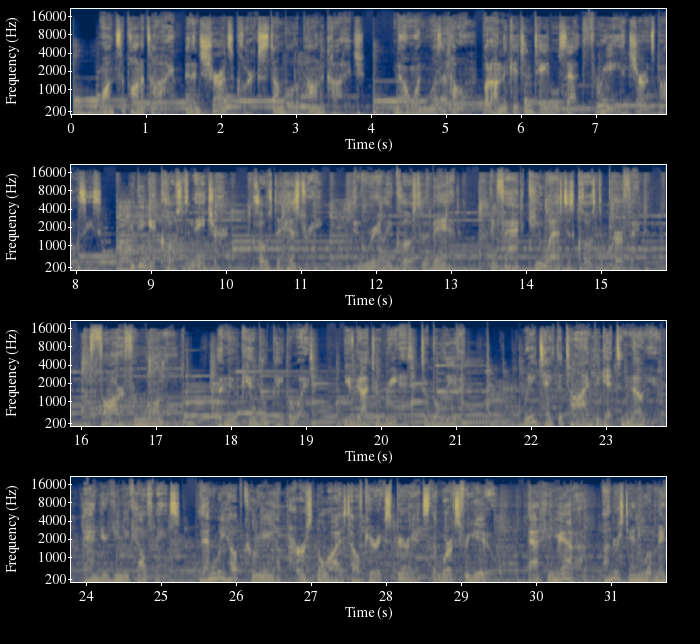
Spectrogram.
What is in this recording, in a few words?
Commercial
